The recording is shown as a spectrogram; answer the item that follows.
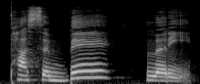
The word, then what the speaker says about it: possibility: Possible, possibility. So when you add the suffix ity, the stress moves to the one syllable before the suffix.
